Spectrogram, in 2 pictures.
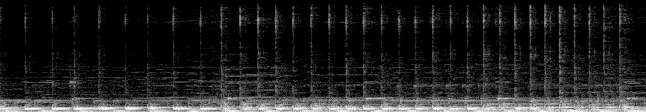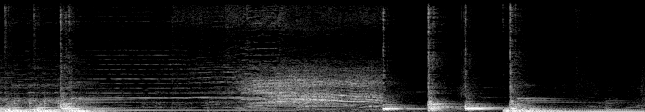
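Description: Reog Ponorogo gamelan accompaniment playing a fast, even beat of drums and gong-chime tones, which stops about seven seconds in. After a lull with a short wavering high tone, a few sharp drum strikes come near the end and the ensemble starts up again.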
